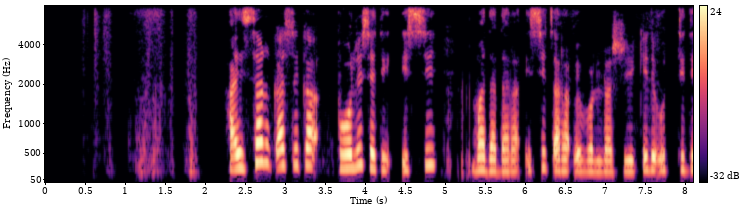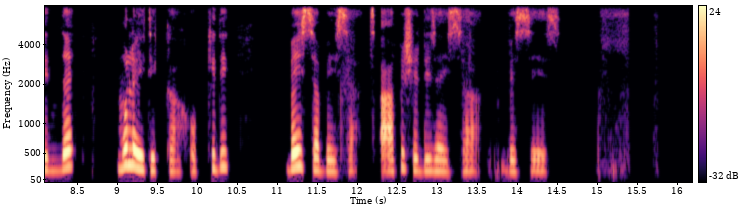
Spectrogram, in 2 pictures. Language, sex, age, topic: Gamo, female, 25-35, government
